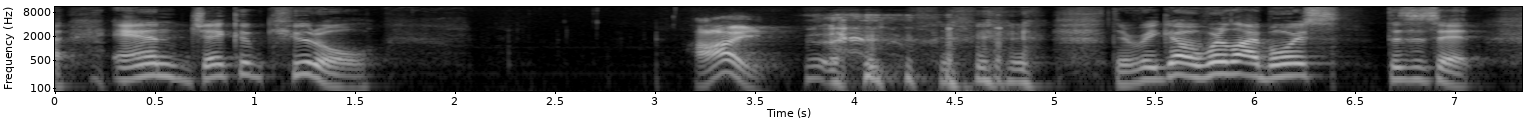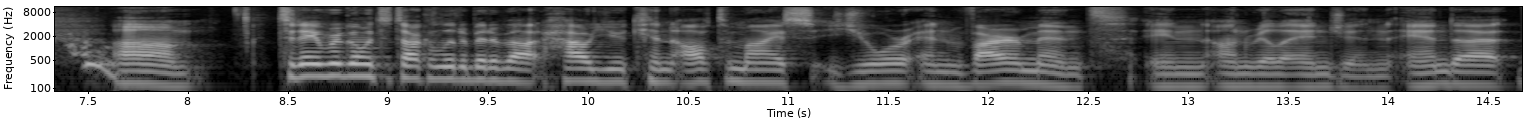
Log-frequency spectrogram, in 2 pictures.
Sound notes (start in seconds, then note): 3.8 laughter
